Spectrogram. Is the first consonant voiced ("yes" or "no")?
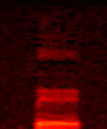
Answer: no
